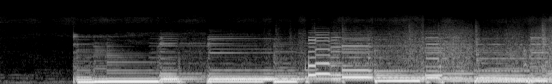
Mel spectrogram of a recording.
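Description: Background music led by a plucked guitar, cutting in abruptly just under a second in after a near-silent start.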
